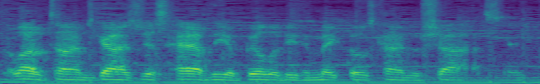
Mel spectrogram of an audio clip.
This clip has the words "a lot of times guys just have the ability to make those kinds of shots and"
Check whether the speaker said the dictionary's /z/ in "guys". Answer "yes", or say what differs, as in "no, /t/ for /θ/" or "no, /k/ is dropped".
yes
